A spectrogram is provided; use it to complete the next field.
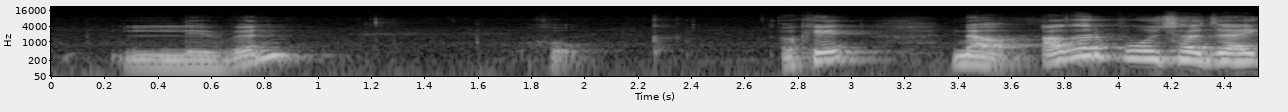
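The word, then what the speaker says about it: Leeuwenhoek: Then after some time, कुछ सालों बाद, एंटनी वॉन लिवनहुक, या इसको एंटन वॉन लिवनहुक भी बोलते हैं क्योंकि लैंग्वेज का डिफरेंस है, so that's why spelling could change, so we always consider लिवनहुक।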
